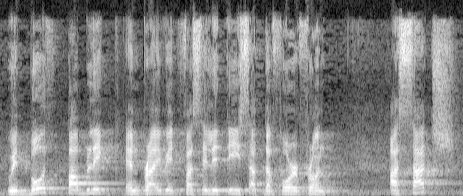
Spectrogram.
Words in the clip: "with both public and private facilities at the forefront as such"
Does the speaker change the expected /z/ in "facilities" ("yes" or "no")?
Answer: yes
